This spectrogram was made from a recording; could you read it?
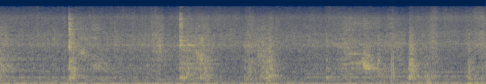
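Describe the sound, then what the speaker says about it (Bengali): Garlic, ginger and chili paste frying with onions in a pan, a steady close sizzle broken by several sharp scrapes of stirring, with no talk. "এবার আমি দিয়ে দিচ্ছি রসুন আদা আর লঙ্কা বাটা"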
